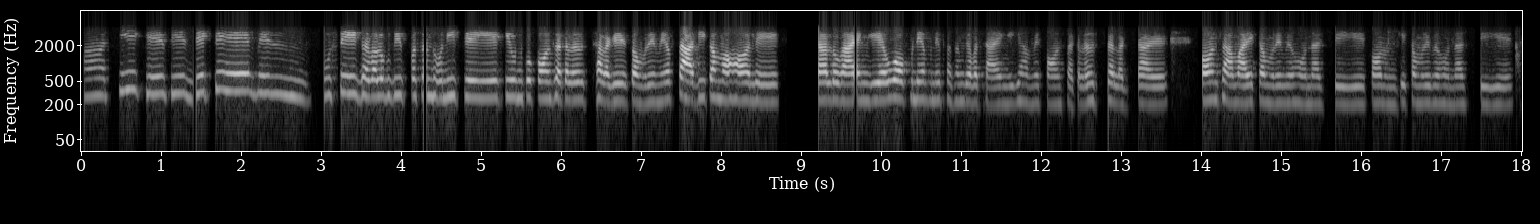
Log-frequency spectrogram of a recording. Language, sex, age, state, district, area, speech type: Hindi, female, 60+, Uttar Pradesh, Hardoi, rural, conversation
